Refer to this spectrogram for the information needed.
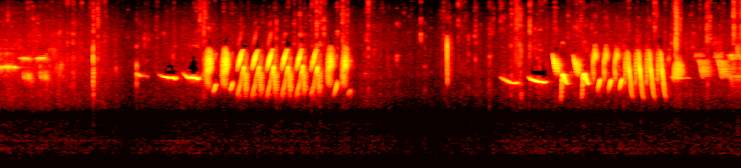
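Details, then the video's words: Vesper sparrow singing twice: each song opens with a pair of level clear whistles, then breaks into a fast run of buzzy, rattling notes lasting about two seconds. A faint gap of near silence separates the two songs. "Vesper Sparrow Bird Sound Bird Song Bird Calling"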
